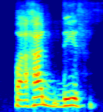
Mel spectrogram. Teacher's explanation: Sa ya, keluarkan ujung lidahnya ya, makhrajnya.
